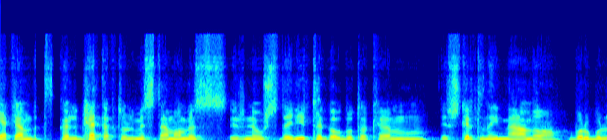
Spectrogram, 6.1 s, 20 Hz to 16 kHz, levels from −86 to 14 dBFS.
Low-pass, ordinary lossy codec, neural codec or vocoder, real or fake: 10.8 kHz; Opus, 16 kbps; codec, 16 kHz in and 24 kHz out, 0.6 kbps, FocalCodec, streaming, 4096 codes; fake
